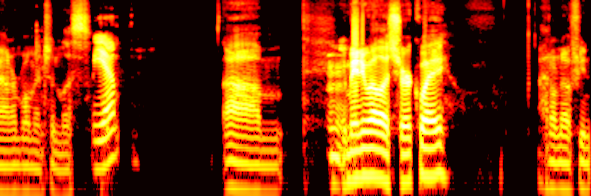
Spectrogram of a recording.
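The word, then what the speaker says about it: Chriqui: That's how she said it in an interview. So that's I never knew how to say it until she said it in an interview. So I always thought it was Creequy, Creequy or something like that.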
